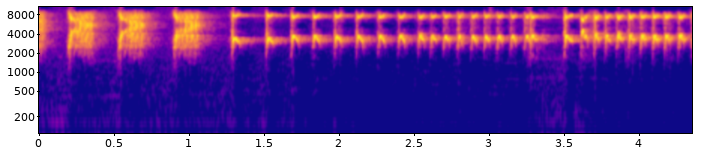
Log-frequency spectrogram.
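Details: Morning song of a white-rumped shama, opening with three rough, scratchy bursts, then a quickening train of bright, high, ticking notes that grows faster and denser toward the end.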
